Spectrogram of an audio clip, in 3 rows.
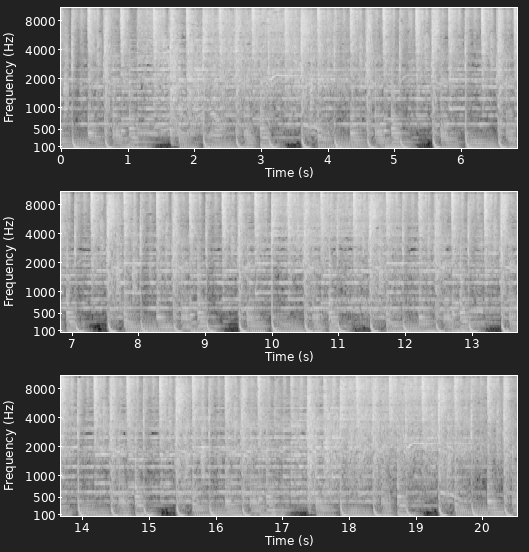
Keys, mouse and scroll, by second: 6.1 right click, 7.6 ctrl+s, 9.3 middle click, 9.8-12.2 middle drag, 12.2 click, 12.8 shift+click, 13.5 shift+d, 19.8 g, 19.8 w.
